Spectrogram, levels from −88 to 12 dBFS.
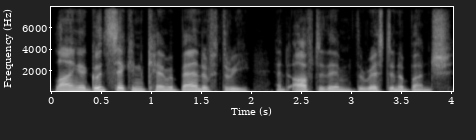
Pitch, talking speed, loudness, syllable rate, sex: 140 Hz, 255 wpm, -20 LUFS, 5.5 syllables/s, male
